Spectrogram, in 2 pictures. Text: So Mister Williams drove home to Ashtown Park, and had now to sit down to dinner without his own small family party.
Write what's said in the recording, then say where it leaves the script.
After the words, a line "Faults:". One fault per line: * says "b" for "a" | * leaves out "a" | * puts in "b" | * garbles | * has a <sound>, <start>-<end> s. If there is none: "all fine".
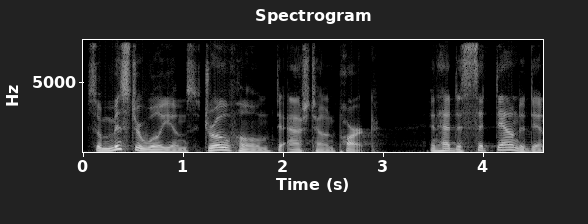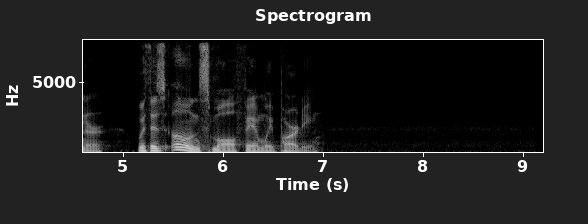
So Mister Williams drove home to Ashtown Park, and had to sit down to dinner with his own small family party.
Faults:
* leaves out "now"
* says "with" for "without"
